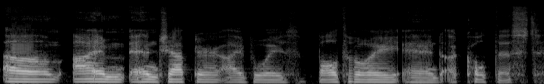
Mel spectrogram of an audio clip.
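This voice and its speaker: A man's voice: on the low side, completely flat delivery, very slow, no echo. A man speaking casually as a voice-actor guest on a group livestream. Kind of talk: casual self-introduction.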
